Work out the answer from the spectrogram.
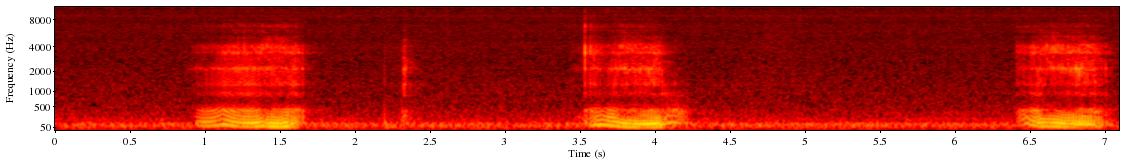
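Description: Deep, rumbling snores roughly every three seconds, each with a harsh rattle, in a quiet room; snoring.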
